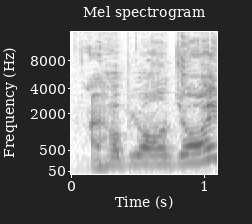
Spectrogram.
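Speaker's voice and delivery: big booming voice. Grim comes back out of the tent to address the crowd: Grim's loud booming voice. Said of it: "in his loud, booming voice".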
